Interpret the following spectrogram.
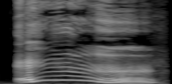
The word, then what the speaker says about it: heir: Air.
